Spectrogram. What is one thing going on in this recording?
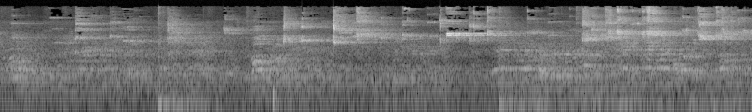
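Players call out and shout in a large echoing gym.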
